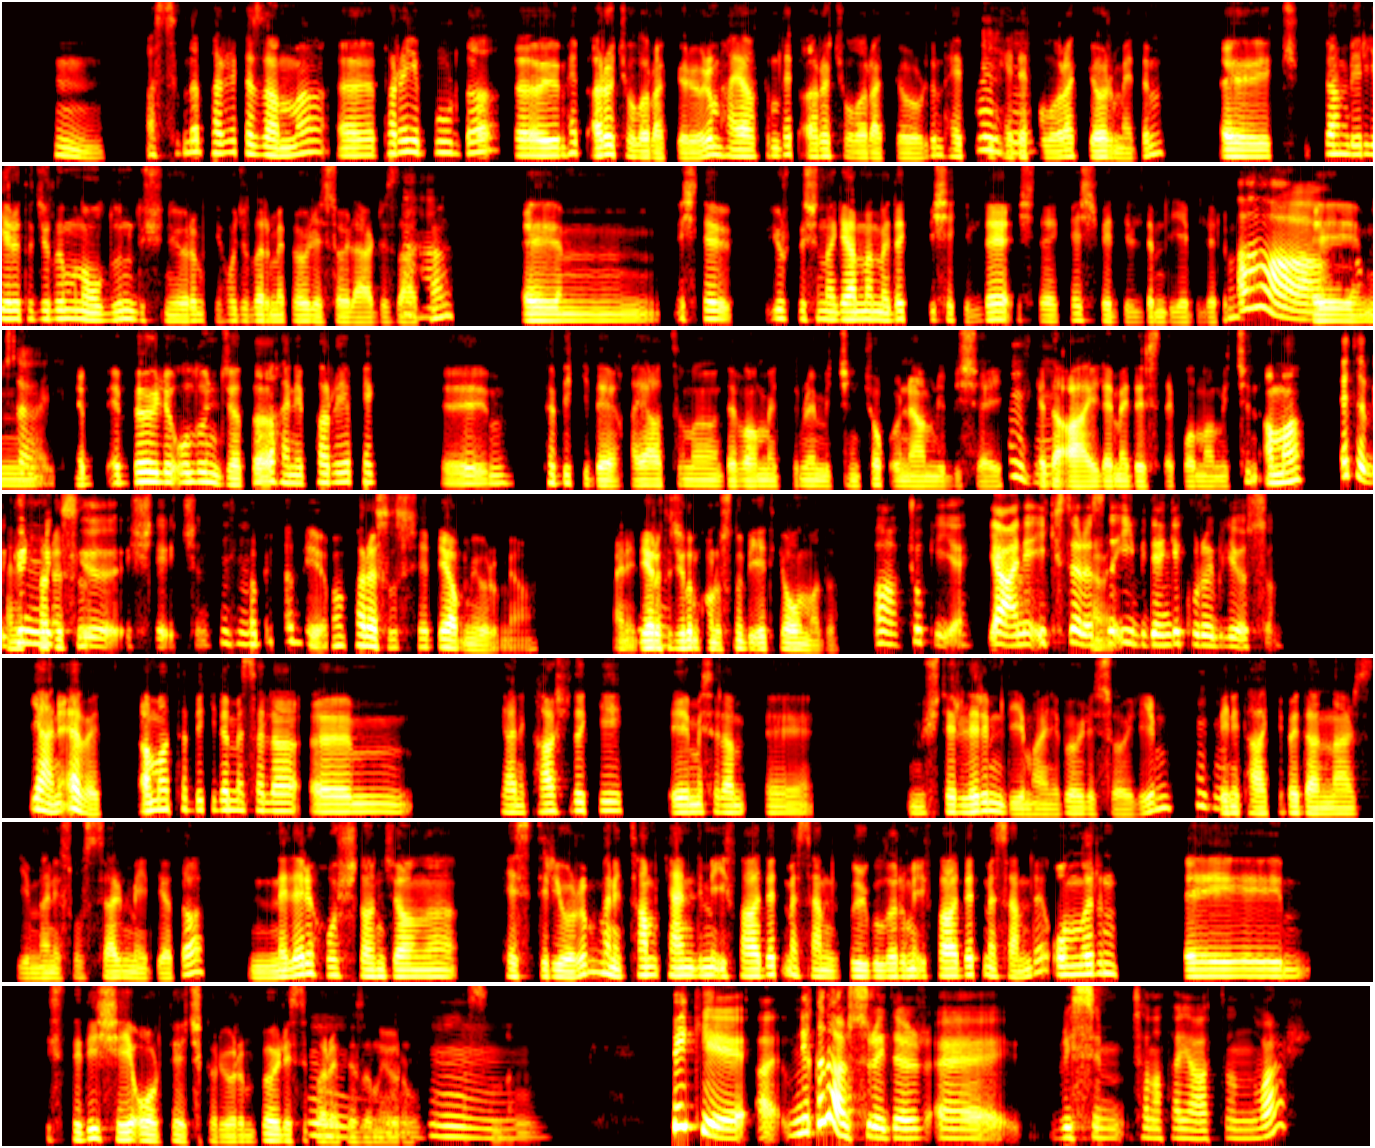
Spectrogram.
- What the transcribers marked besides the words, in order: other background noise; tapping
- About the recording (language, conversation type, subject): Turkish, podcast, Sanat ve para arasında nasıl denge kurarsın?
